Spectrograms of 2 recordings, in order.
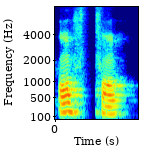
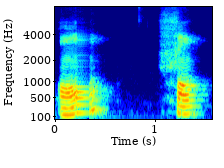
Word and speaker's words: enfant: The word enfant. So notice, EN says en. Then we have another AN here. So enfant.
